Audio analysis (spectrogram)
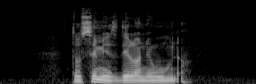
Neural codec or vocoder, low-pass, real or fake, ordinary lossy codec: none; 19.8 kHz; real; MP3, 64 kbps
